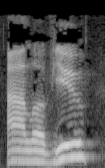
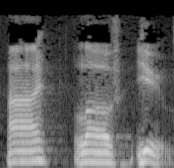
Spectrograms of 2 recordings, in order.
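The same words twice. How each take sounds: First: Slow I love you with the weight on you; I love you with emphasis on the object; stress on you. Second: Slow I love you with the weight on I; I love you with emphasis on the subject; stress on I. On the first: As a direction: land hard on you, drawn out. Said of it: "The object here is imperfect". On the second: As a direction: lean on I, drawn out. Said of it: "The subject is I". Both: Shown as a demonstration.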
